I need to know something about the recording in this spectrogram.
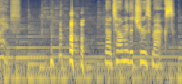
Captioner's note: laughs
